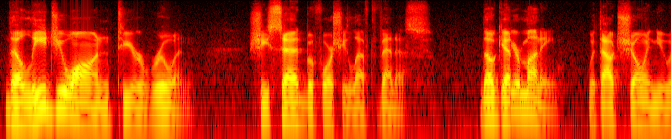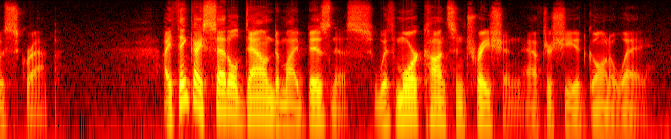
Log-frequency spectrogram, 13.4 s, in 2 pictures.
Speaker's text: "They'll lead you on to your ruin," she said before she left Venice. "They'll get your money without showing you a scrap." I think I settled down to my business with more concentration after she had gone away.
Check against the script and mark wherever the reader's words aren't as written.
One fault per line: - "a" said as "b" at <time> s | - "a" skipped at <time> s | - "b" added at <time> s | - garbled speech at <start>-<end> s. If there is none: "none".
none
